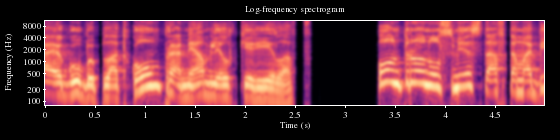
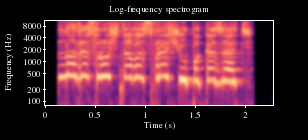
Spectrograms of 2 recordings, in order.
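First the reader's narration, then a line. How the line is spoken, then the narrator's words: Frightened exclamation. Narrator (Russian): пугаясь, воскликнула Евдокия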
